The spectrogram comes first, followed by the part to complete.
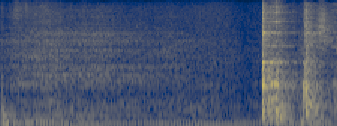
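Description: Faint room noise, then a single sharp clink of kitchen crockery and utensils near the end as the chopped-basil bowl is handled.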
